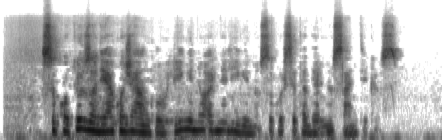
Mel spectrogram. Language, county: Lithuanian, Vilnius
